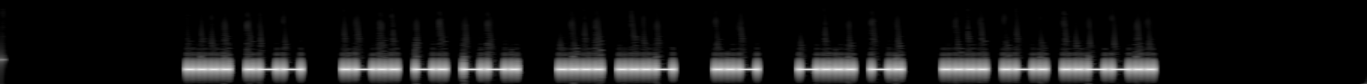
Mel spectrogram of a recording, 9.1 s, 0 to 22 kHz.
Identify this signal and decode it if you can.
Morse code, heard as a keyed tone, about 30 wpm, 700 Hz. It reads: HW LNG HV U BN HR?
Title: Sentences from Top 200 Words and Abbreviations 30wpm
